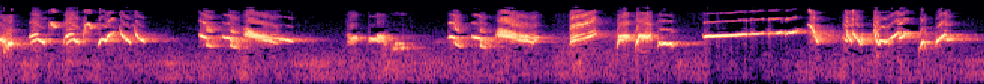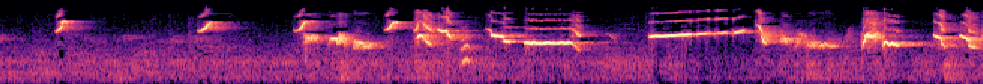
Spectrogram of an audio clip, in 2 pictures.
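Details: Oriental magpie-robin (kacer) song intended to make a kacer sing eagerly and fan its tail: dense, energetic phrases of rich chirps, rising whistles and quick trills with few short breaks.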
